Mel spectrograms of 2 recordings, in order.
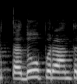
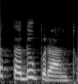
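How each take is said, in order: First: तदोपरांत said with o in the middle, tadoprant; wrong o vowel. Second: तदुपरांत said with u in the middle, taduprant; तदुपरांत with a short middle u; correct u vowel. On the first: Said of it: "तदोपरांत नहीं होता". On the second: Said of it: "तदुपरांत होता है". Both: Shown as a demonstration.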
